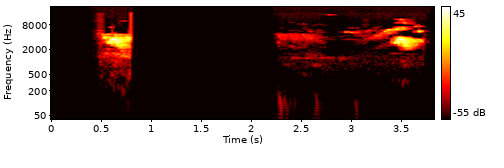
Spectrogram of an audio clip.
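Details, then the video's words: Evening grosbeak giving two short, burry chirps about three seconds apart against an otherwise silent background. "Evening Grosbeak Singing, Grosbeak Calling"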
